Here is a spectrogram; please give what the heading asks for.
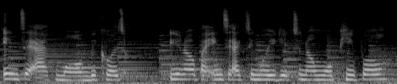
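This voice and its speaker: A woman's voice: fairly high pitch, level tone, a little fast, over music. A teenage girl from Africa, chatting casually in a school interview and filling her talk with "like" and "you know". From South Africa. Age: teens. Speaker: exchange student interviewee. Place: school classroom, indoors.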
